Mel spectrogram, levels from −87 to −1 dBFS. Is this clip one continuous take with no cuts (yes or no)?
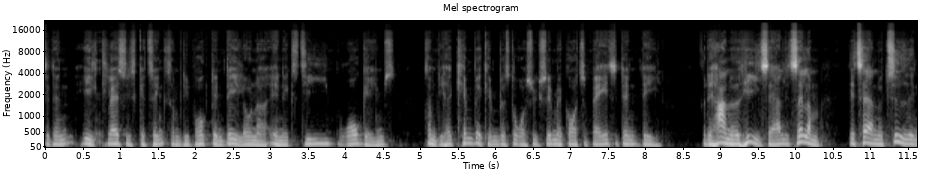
yes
